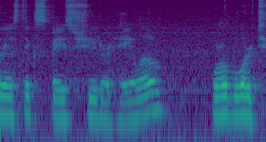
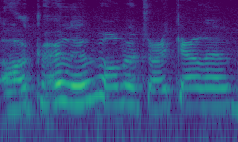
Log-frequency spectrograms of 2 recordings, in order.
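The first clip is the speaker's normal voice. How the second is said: loud, high-pitched, shouted put-on Irish accent; 8 semitones higher, 7 dB louder than usual. Describing masked enemies from planet Helga and how they talk: Irish accent. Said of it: "they talk in Irish accents".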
